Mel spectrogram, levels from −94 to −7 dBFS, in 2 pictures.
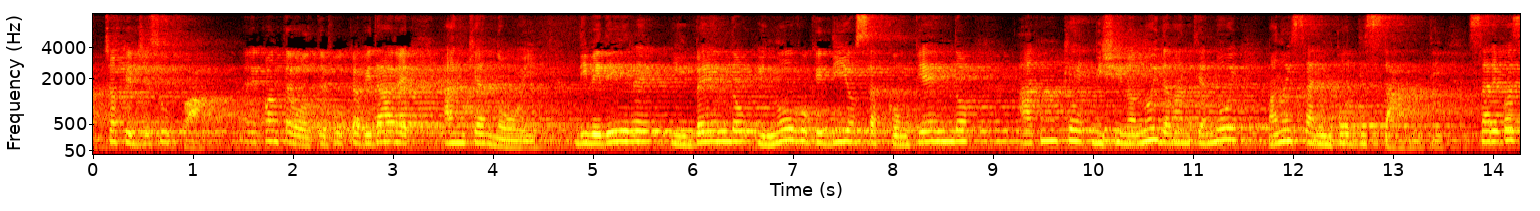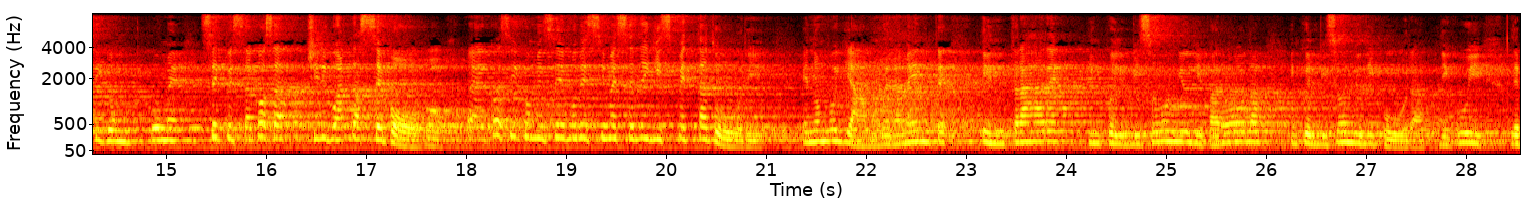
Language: Italian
